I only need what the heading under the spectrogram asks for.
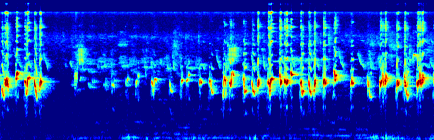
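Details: Female sooty-headed bulbul in breeding condition calling to a male; bubbly run of short chirped and slurred notes, many quick up-down inflections, a brief pause near one second, then dense chattering phrases continuing to the end.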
